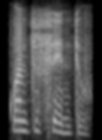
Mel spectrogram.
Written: Cento Quanto

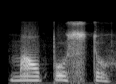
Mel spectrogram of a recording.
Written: Mal posto

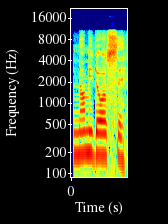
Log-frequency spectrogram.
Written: Nomi Doci

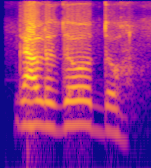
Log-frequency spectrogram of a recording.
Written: Galo Dodo

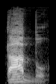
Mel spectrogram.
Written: Tabu

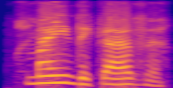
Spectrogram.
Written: Mai di casa

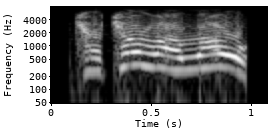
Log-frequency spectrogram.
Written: Chau Chau Lau Lau

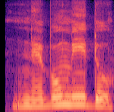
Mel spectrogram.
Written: Ne Bom Medo

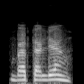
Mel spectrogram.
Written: Bataliam

